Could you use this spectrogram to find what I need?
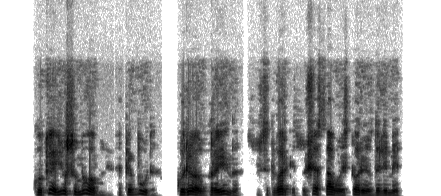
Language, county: Lithuanian, Kaunas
